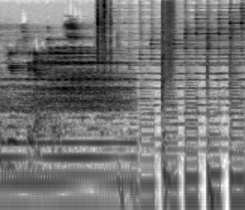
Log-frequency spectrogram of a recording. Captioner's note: shutter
